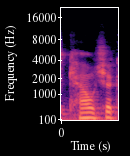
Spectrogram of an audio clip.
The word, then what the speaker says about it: caoutchouc: It has the caoutchouc bezel, the quarter of the dial is caoutchouc, I think is the way you pronounce it.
